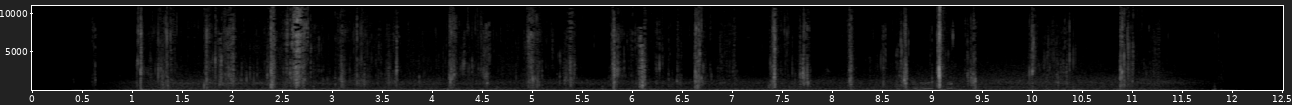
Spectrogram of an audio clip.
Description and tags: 1 Walking in the mud
Walking in the mud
